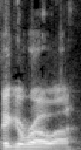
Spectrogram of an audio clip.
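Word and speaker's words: Figueroa: Was I a 45 South Figur Figarero? How do you say that? Figuroa.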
